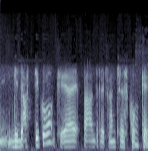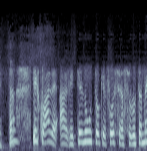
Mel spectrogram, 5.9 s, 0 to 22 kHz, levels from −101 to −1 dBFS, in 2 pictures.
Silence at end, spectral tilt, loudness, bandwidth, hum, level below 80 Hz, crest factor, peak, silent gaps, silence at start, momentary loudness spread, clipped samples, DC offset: 0 s; -7 dB/octave; -26 LUFS; 10.5 kHz; none; -64 dBFS; 16 dB; -8 dBFS; none; 0 s; 5 LU; under 0.1%; under 0.1%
